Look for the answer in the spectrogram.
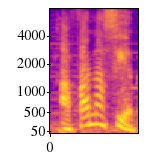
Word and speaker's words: Afanasiev: ¿Lo dije bien? Afanasiev, eso es.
